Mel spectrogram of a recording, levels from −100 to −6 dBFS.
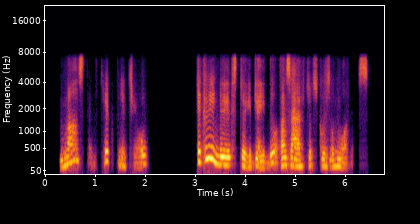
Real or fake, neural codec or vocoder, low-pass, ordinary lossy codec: fake; codec, 16 kHz, 0.5 kbps, FreqCodec, smaller model; 7.2 kHz; Opus, 24 kbps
